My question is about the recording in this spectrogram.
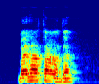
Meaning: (adjective) hard of hearing, hearing-impaired; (noun) hearing-impaired person, person who is hard of hearing
- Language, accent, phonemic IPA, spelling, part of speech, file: French, Canada, /ma.lɑ̃.tɑ̃.dɑ̃/, malentendant, adjective / noun, LL-Q150 (fra)-malentendant.wav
